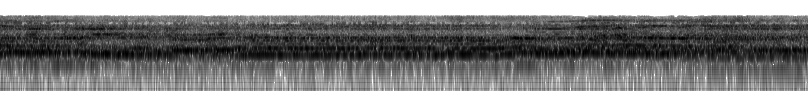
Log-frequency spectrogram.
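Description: A man singing a marsiya, an Urdu elegy for Imam Hussain, without instruments, in long held, slowly wavering notes.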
